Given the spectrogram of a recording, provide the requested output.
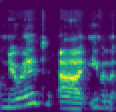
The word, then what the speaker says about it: NEID: Yeah, it's called NEWID, but it's spelled NEID.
